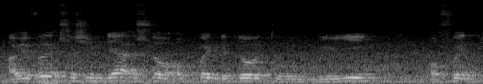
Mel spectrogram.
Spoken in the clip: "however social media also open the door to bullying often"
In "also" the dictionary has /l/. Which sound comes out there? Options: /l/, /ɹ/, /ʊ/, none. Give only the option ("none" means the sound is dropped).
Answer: none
